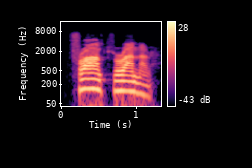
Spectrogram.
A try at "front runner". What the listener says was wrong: Good.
